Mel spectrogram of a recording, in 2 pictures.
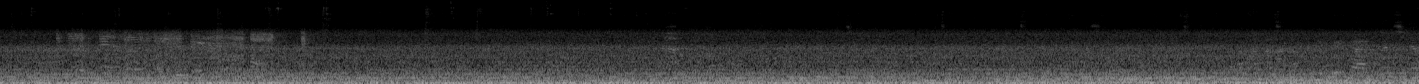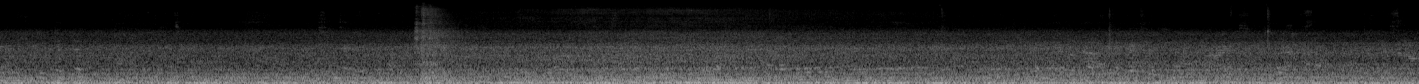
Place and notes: Fuxinggang Station, Beitou - Hot afternoon
In the MRT exit, A group of people living in the vicinity of the old woman sitting in the exit chat, Sony PCM D50 + Soundman OKM II
北投區, 台北市 (Taipei City), 中華民國, 11 July 2013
